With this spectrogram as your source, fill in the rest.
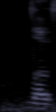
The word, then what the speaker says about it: Lolth: It's Lolth. How do you say her name? Loth. Loth.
